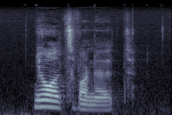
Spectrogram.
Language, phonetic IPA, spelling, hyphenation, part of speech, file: Hungarian, [ˈɲolt͡svɒnøt], nyolcvanöt, nyolc‧van‧öt, numeral, Hu-nyolcvanöt.ogg
- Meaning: eighty-five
